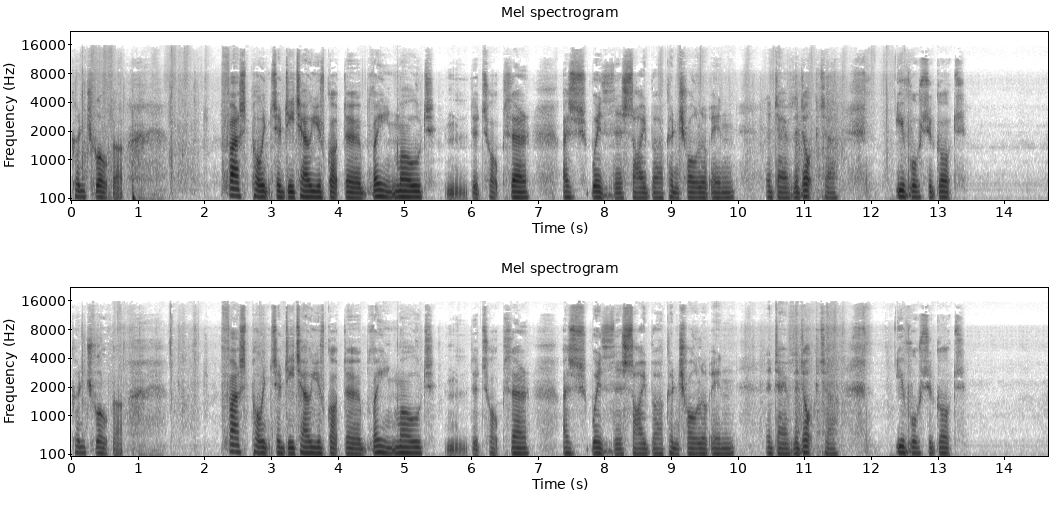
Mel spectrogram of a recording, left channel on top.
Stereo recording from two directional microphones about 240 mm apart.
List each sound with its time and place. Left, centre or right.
0.0 s speech: centre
